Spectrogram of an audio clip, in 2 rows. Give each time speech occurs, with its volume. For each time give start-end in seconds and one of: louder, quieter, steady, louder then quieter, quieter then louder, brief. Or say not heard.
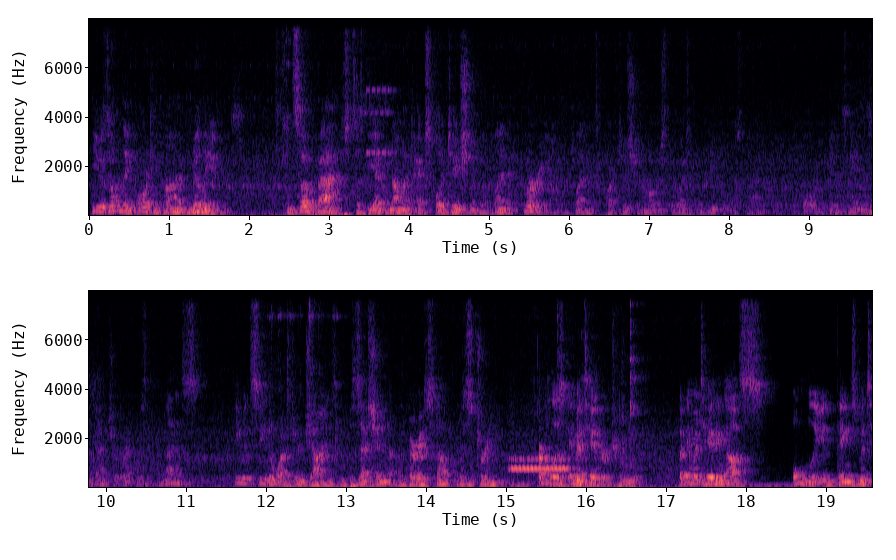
0.0-19.5 quieter then louder.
